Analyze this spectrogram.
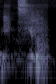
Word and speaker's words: microfila: com folhas do tipo microfila, por favor, gente, a pronúncia correta é microfila, megafila, tá bom? Eu já vi livros acentuando essas palavras. Não, a forma correta é sem um acento, tá?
